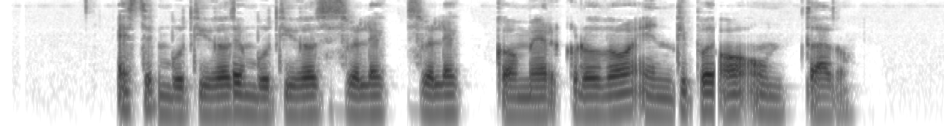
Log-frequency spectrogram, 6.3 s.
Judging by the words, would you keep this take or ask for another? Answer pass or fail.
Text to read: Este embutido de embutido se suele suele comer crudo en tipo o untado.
pass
